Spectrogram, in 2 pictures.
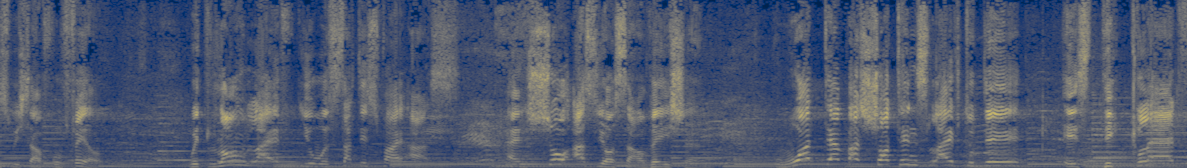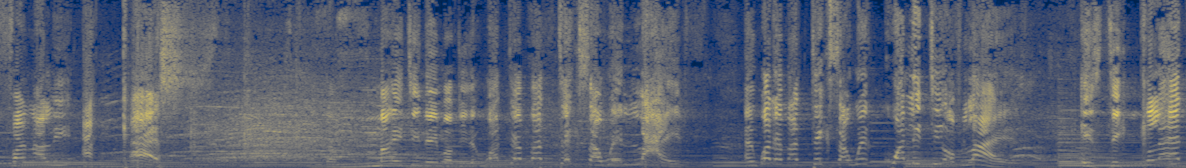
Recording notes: Preached at the Wisdom Impartation Service.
